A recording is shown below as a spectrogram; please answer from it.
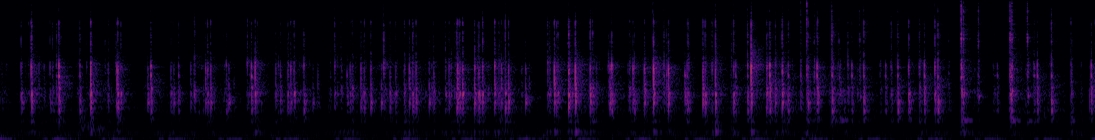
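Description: Fingertips type rapidly on the keys of a full-size plastic computer keyboard held tilted, producing a dense stream of short, bright plastic clicks and clacks with almost no low end. The typing runs in quick bursts with brief pauses near the one- and four-second marks, over a faint steady low hum.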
